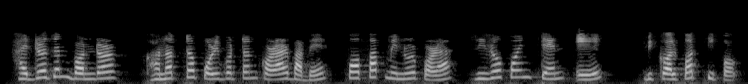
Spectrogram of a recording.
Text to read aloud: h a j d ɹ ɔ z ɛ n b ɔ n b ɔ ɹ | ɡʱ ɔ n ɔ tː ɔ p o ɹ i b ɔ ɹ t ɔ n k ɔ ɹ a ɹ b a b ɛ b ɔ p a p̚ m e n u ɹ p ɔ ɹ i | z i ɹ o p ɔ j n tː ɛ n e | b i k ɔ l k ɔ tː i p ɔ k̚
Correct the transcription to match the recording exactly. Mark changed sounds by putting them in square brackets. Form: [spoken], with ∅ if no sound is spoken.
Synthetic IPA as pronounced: h a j d ɹ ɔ z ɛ n b ɔ n [d] ɔ ɹ | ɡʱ ɔ n ɔ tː ɔ p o ɹ i b ɔ ɹ t ɔ n k ɔ ɹ a ɹ b a b ɛ [p] ɔ p a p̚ m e n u ɹ p ɔ ɹ [a] | z i ɹ o p ɔ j n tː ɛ n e | b i k ɔ l [p] ɔ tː i p ɔ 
